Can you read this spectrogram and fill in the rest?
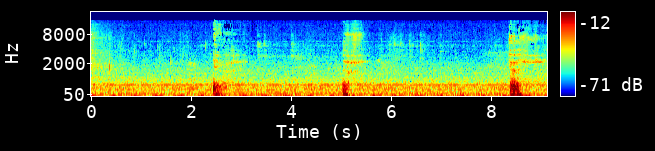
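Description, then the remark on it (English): Three short, low burps after drinking beer, spaced a few seconds apart, each a brief guttural croak, rising over a quiet, steady background hum with no talking. “Got those beer burps?”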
